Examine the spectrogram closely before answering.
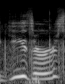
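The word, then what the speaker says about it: Geysir: on our way to the geezers which is the actual pronunciation of the geyser but all underneath here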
